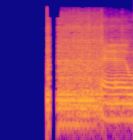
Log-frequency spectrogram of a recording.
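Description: Homemade peanut-shelling machine running with a steady low hum. The sound drops out to dead silence for most of the first second, with one short click, then the hum returns; a man's voice begins near the end.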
